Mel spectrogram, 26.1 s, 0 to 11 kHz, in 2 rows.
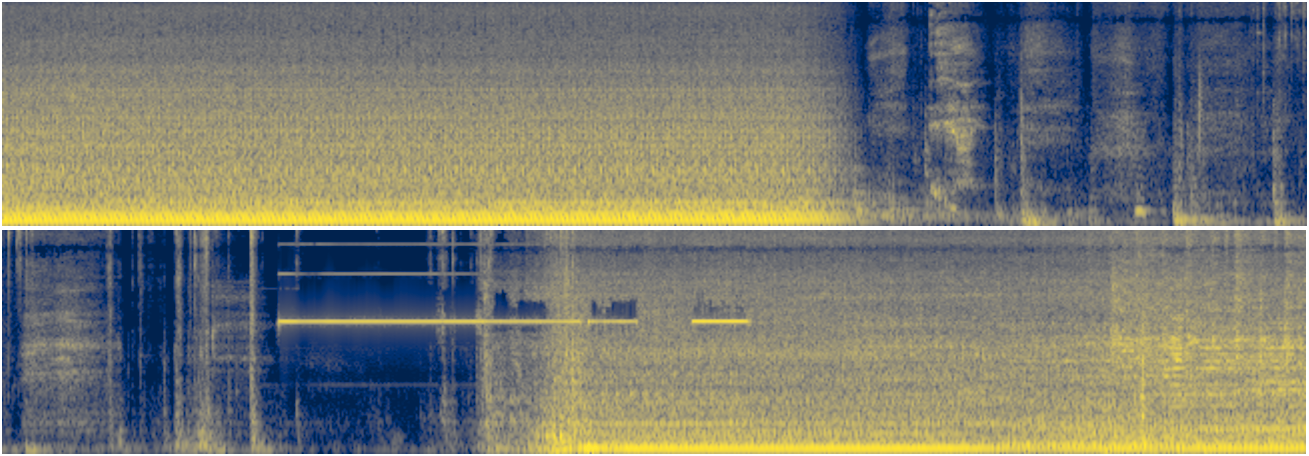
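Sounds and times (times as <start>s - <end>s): diesel engine idling: 0.0s - 8.5s, 17.8s - 26.0s
high warning beep: 15.8s - 20.6s
short beeps: 15.8s - 20.6s.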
